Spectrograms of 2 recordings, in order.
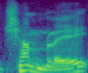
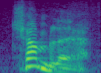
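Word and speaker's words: Cholmondeley: Being an American, he had no reason to know that the name Chumley is in no way pronounced the way it is spelt. Oh, Joe, I never thought of that. Chumley.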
